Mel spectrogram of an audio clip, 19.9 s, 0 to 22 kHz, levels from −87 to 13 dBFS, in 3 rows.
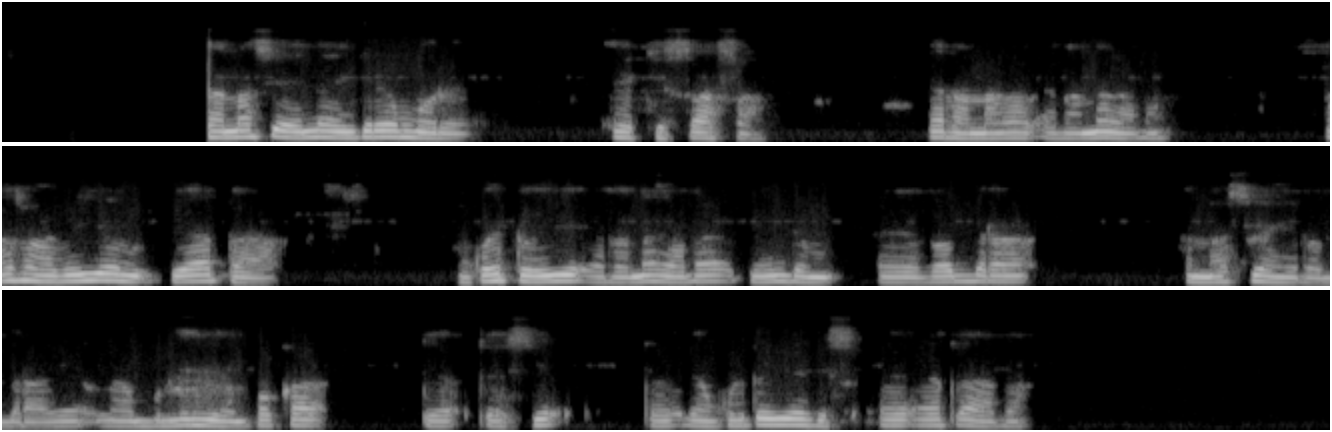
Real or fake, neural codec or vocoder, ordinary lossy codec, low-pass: real; none; Opus, 16 kbps; 14.4 kHz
